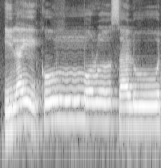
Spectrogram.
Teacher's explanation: Mim bertemu dengan mim idgham mislain. Dengung juga ya. Dengung dua harakat.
